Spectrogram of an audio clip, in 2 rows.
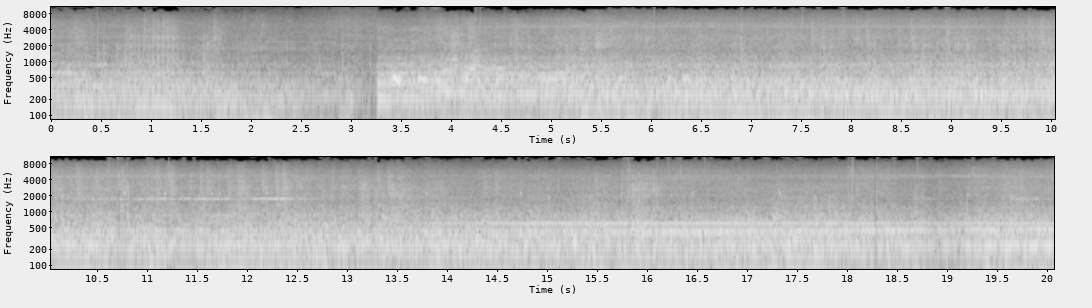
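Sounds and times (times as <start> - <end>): tram rolling rumble: 0.0 - 20.0
wheel and rail clicks: 3.8 - 20.0
faint high whine: 13.7 - 20.0.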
